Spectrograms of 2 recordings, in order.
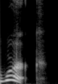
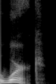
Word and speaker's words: work: The word work looks like it has an o sound, like fork, but it doesn't. It sounds like the e r in her.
